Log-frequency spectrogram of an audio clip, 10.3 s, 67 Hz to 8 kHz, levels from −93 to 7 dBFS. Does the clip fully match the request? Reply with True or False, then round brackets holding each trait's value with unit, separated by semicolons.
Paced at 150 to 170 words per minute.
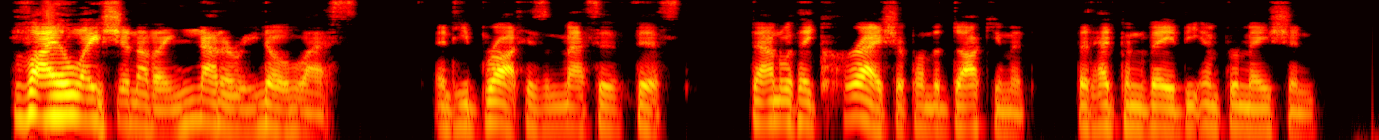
False (140 wpm)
